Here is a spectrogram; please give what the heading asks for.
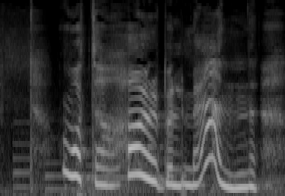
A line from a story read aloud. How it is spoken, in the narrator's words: Duchess cried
